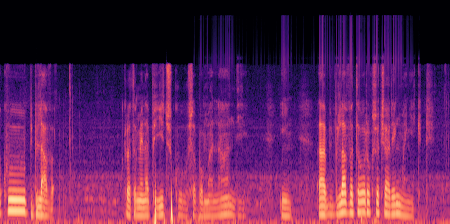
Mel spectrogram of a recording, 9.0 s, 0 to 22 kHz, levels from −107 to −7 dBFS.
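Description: A speech clip with a 50 Hz buzz riding on the sound from 3.88 to 8.4 s, present only while there is signal. The resampler restarted on every block, which fits a 16 kHz to 48 kHz conversion, leaving a small error at each 20 ms block edge that repeats as the buzz.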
